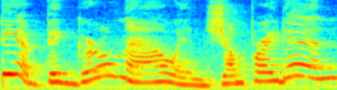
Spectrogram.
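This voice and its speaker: Over clear background noise, a woman puts on a character voice, pitched high with very wide swings, at a fairly slow pace. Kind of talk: reading a picture book aloud to children. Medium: read story. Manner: bright, coaxing. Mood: coaxing.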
